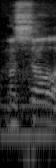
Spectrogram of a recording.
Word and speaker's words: masala: It's called magic masala or I'm probably butchering the pronunciation. Oh, it's masala.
